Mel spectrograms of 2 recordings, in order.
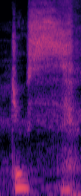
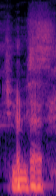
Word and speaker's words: juice: How do you How do you put an S at the end of a word? Juice. Juice.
